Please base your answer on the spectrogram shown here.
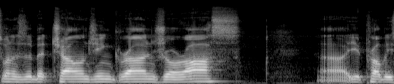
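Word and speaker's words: Grandes Jorasses: Grand juroras. Uh you'd probably say it grand jurasses. Grand Jurasses is probably an English way to say that, but it's actually grand. Uh again, you don't pronounce the s.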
